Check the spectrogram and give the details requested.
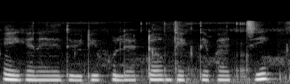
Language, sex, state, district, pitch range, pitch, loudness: Bengali, female, Assam, Hailakandi, 205-215 Hz, 205 Hz, -16 LUFS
